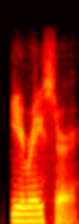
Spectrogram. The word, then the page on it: eraser: American English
